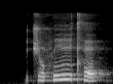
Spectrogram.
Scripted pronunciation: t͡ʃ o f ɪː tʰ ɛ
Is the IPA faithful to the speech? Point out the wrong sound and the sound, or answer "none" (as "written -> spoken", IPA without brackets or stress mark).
none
